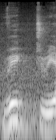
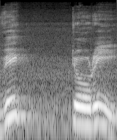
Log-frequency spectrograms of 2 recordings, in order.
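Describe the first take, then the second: First: ভিক্টরি in one smooth run; said together. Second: ভিক্টোরি slowly, each syllable apart; broken into syllables. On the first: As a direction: join ভিক্টরি into a whole word. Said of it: "একসাথে উচ্চারণ কী হবে". (ভিক্টরি একসাথে উচ্চারণ) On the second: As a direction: spell out ভিক্টোরি vic-to-ri, slow. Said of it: "ভেঙে ভেঙে বলতে হবে". (ভিক্টোরি ভেঙে ভেঙে, ধীরে) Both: Shown as a demonstration.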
